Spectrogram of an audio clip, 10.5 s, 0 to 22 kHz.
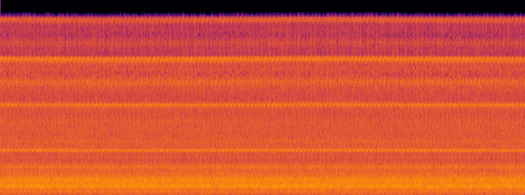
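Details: WMA50 washing machine spinning without ballast: harsh steady roar with hard metallic ring throughout fast spin; very bad drum bearing noise.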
